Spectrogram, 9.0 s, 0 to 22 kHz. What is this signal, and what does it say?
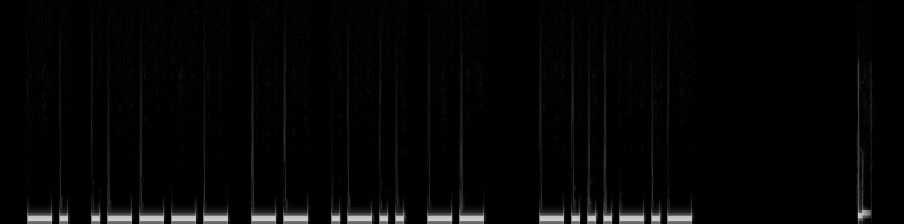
Morse code, heard as a keyed tone, about 14 wpm, 650 Hz. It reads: N1MLM <BK>
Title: SOTA QSO Practice 15wpm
